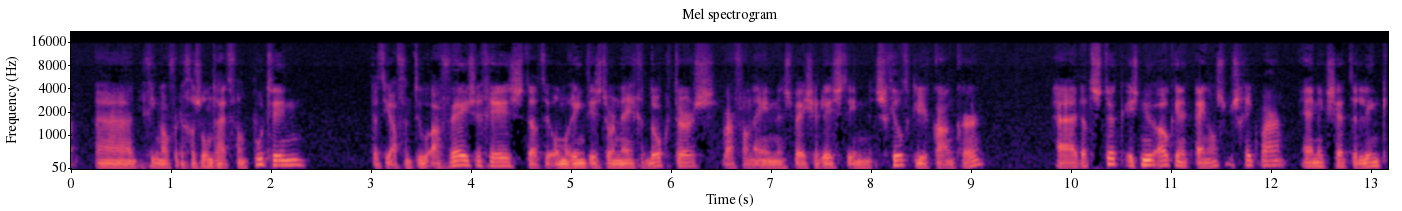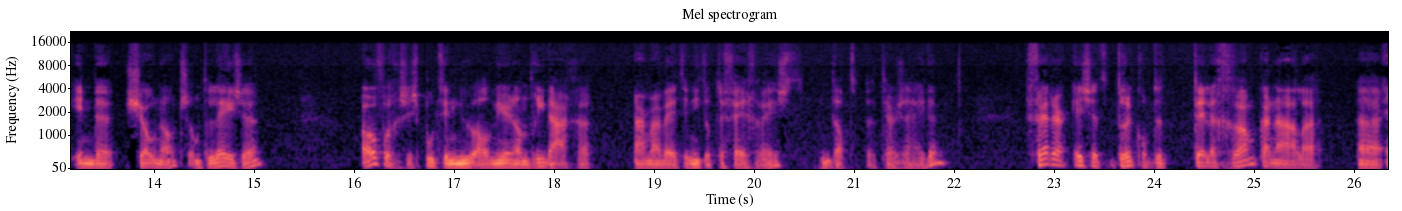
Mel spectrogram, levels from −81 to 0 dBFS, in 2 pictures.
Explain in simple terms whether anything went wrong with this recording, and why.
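Nothing went wrong here: the speech comes across as it was recorded, and the faint background sound you might notice is just the quiet noise of the room, sitting far below the talking.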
